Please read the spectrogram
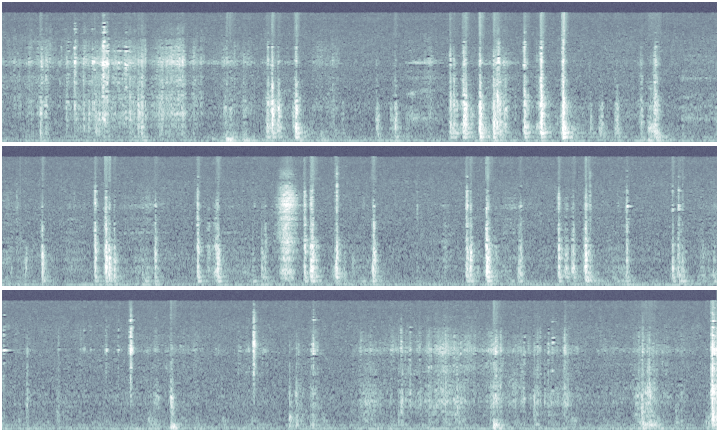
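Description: Irregular clicks, knocks and rubbing from hand tools and parts being handled while a car interior is stripped out. The clicks come thickest about seven to nine seconds in and again around fifteen seconds.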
